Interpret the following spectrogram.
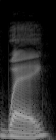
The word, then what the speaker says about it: Quay: Well, there I've learned it's pronounced way, which makes no sense cuz it's Q U A Y.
